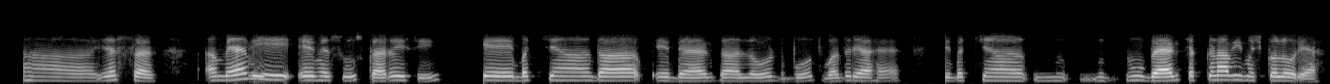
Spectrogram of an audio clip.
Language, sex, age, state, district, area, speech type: Punjabi, female, 60+, Punjab, Firozpur, urban, conversation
